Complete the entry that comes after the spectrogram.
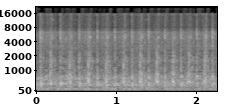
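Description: A sewing machine running steadily as it stitches a reinforcement seam on the crotch of trousers, a continuous close mechanical whir with a fast, even stitching pulse and no talking.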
